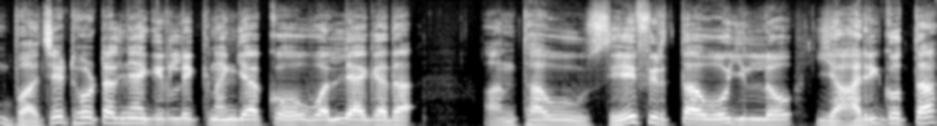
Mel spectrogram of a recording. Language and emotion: Kannada, fearful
